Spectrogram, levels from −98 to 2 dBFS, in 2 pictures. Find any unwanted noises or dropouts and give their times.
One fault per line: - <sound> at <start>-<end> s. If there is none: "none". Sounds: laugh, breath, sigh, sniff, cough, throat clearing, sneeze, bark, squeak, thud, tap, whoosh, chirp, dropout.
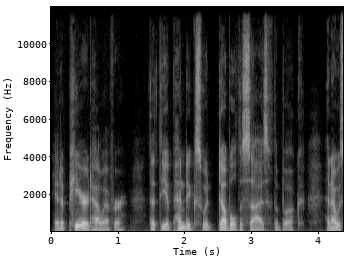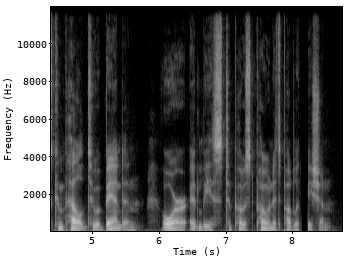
- dropout at 8.1-8.2 s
